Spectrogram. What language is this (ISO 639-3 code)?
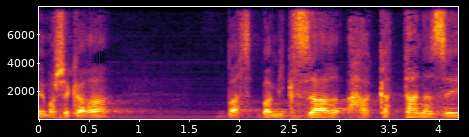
heb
